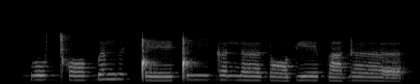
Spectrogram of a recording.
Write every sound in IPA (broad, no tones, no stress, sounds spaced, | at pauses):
ɡ͡b o ǀʰ ɔ ɡ͡b ɜ ŋ ɨ ǃ eː ǃ iː ɡ ɜ n ɜː d ɾ ɔ pʲ eː p a d ɜː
